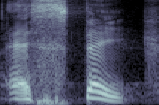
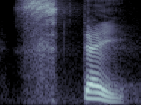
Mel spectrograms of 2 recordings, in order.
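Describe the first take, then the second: First: An extra vowel sound comes before the s. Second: The word starts directly with the s sound. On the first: The speaker calls it wrong. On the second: The speaker calls it right.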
